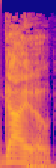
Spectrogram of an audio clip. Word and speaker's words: Gallo: It's technically Pico de Gallo, but the whole joke, my name's spelled like Gallo.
